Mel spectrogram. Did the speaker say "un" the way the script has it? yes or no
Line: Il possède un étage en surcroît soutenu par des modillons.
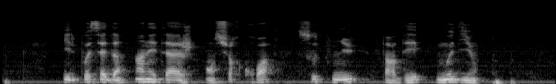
yes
